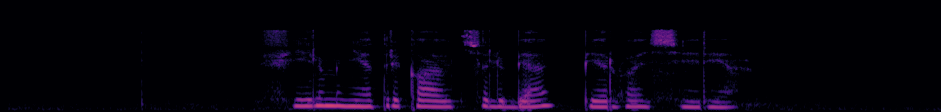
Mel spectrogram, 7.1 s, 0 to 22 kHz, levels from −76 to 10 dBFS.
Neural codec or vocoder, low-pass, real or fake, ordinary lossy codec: none; 7.2 kHz; real; none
